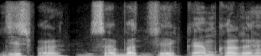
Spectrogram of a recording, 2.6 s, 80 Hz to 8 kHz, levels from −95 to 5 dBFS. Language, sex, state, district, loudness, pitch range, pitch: Hindi, male, Bihar, Patna, -20 LUFS, 115-135 Hz, 120 Hz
